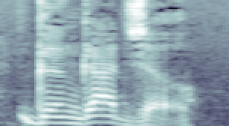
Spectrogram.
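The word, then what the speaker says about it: gungadzo (γογγύζω): Two G's together is pronounced NG gungadzo.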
